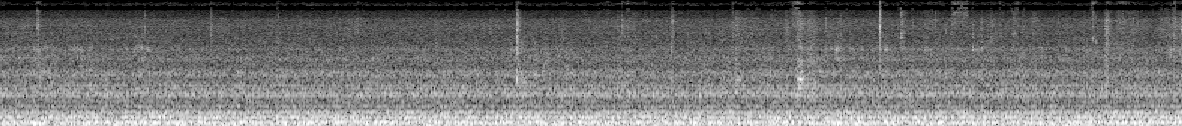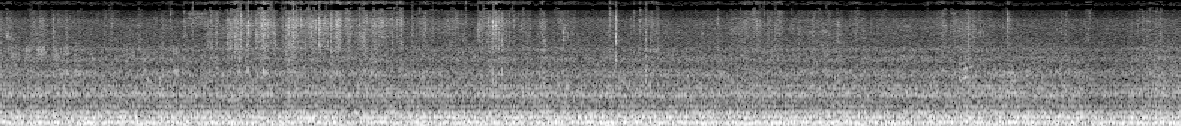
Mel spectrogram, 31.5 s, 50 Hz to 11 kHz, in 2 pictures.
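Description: Boeing 737-800's CFM56-7B turbofan engines at taxi power, heard from inside the cabin over the wing: a steady, low engine rush that holds even without rising.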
